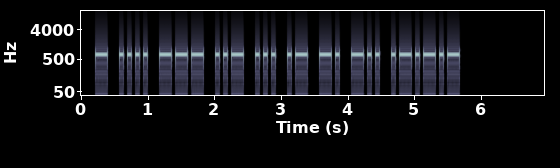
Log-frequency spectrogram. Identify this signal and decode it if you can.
Morse code, heard as a keyed tone, about 20 wpm, 700 Hz. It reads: THOUSAND.
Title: Sentences from Top 1000 Words - Review Part 3 - 20wpm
